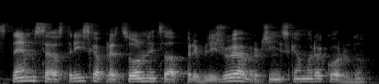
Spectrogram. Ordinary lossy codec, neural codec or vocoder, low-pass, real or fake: none; none; 7.2 kHz; real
